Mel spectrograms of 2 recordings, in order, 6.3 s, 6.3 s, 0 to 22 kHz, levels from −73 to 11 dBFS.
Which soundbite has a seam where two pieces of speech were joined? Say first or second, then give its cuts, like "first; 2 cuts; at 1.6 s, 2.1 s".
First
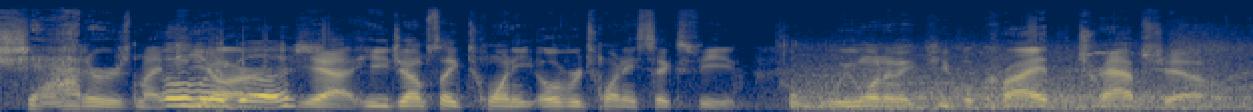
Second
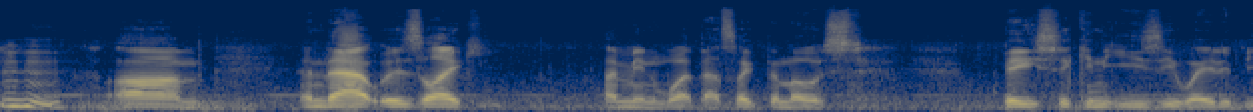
first; 1 cut; at 4.0 s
